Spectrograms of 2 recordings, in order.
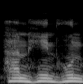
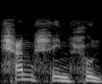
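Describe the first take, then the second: First: The h sound at the start is soft and light. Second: The h sound at the start is pressed and forceful. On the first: The speaker calls it wrong. "মারাত্মক লেভেলের ভুল করে" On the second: The speaker calls it right. "চাপ দিয়ে বলতে হবে"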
